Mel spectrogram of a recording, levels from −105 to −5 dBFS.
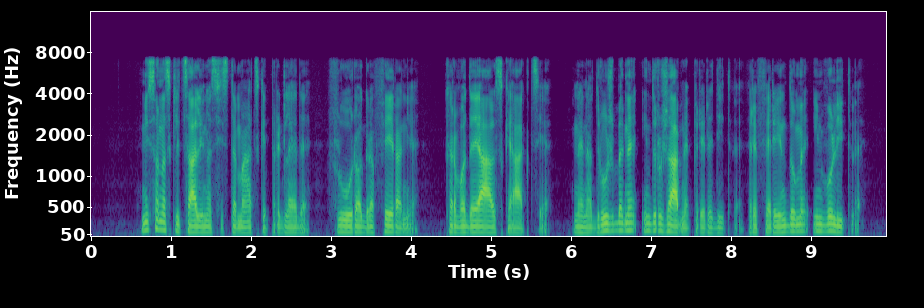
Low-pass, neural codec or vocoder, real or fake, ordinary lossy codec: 7.2 kHz; codec, 16 kHz, 16 kbps, FunCodec, trained on Chinese and English, 50 frames a second; fake; none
